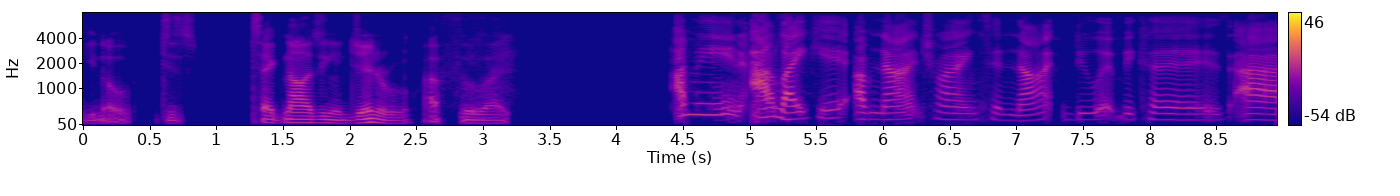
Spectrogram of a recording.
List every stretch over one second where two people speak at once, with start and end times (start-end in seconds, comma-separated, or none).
none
